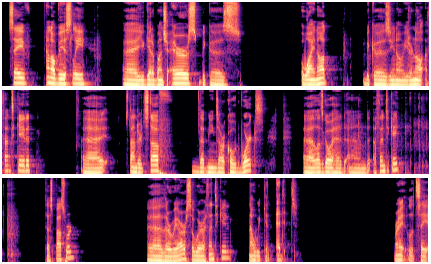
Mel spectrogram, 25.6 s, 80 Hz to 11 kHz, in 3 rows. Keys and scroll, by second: 1.9 alt+F12, 6.9 alt+F12.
